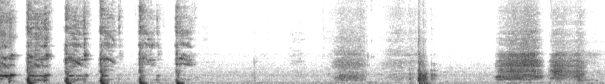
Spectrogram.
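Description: A woman coughing hard after inhaling from a cannabis vape pen, a quick fit of about six sharp coughs in the first two seconds. It is followed by a few longer, breathier coughs later on.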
